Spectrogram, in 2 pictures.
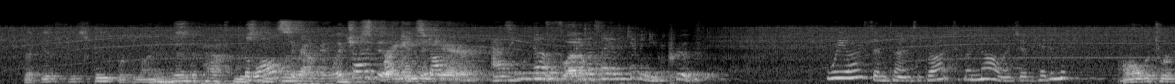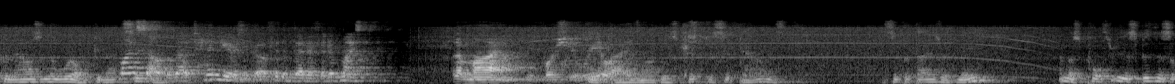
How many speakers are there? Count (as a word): six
